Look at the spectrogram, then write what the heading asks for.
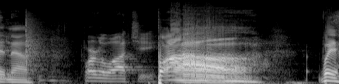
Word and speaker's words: Bartolacci: Bartolacci. Wait, how did I write it down? Oh, You wrote it phonetically.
